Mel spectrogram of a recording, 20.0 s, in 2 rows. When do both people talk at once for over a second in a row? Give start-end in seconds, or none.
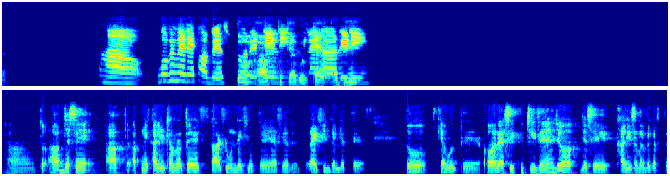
3.5-5.2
